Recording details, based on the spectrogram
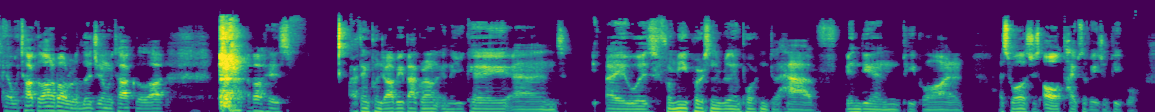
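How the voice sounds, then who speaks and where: A man's voice: sits low, steady tone, normal speed. A young man hosting a podcast, chatting casually and rambling with lots of fillers and restarts. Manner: rambling, hesitant, many fillers. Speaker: podcast host.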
